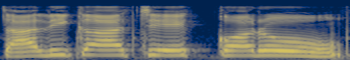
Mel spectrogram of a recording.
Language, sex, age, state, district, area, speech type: Bengali, female, 18-30, West Bengal, Hooghly, urban, read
